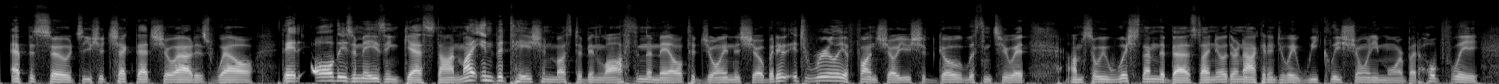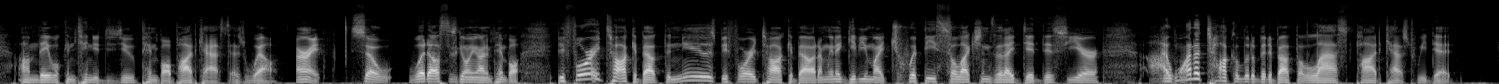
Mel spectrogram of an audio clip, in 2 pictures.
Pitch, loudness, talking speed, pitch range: 110 Hz, -20 LUFS, 240 wpm, 105-125 Hz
